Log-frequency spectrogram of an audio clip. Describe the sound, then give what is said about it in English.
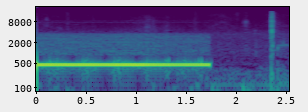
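A steady telephone dial tone hums loud and unbroken, then cuts off abruptly partway through, leaving near silence with a faint brief click afterward. “Are you dialing correctly? Are you pushing the numbers hard?”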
